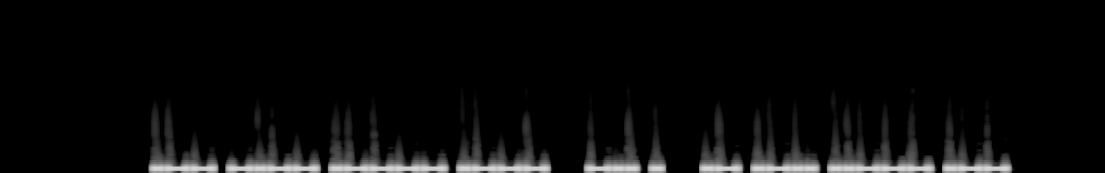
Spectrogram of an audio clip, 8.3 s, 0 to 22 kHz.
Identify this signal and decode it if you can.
Morse code, heard as a keyed tone, about 25 wpm, 700 Hz. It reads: WY1J DE AL2W
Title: USA Callsign DE Callsign - 4 Characters - 25wpm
